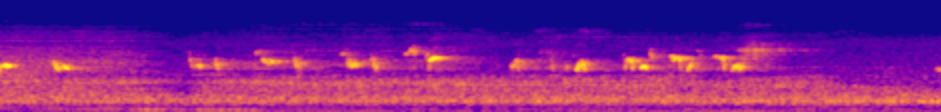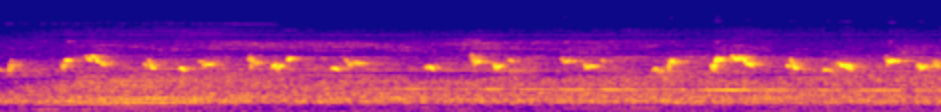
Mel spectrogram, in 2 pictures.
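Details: Sooty-headed bulbul in long 'ropel' song, meant as a lure to draw other bulbuls into answering: two extended runs of quick bubbly whistles separated by a quieter lull, over continuous background hiss and a faint steady tone.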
